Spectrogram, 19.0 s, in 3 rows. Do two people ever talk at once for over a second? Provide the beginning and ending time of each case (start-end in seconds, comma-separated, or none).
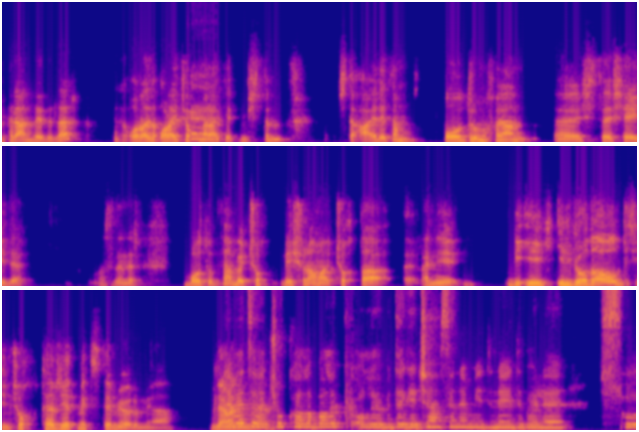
none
